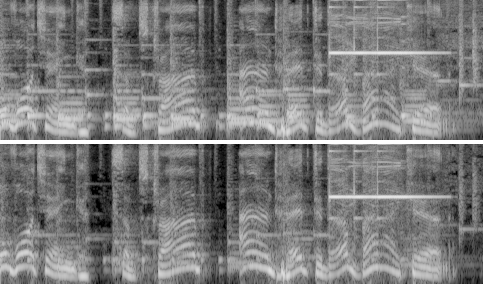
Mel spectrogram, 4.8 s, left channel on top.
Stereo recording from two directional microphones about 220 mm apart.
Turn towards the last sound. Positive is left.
turn(degrees=0)  # may be behind; listen again after turning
